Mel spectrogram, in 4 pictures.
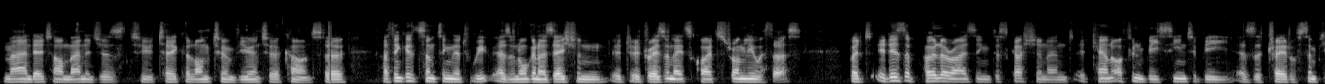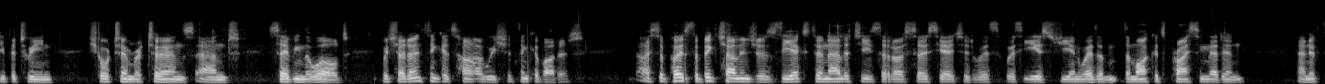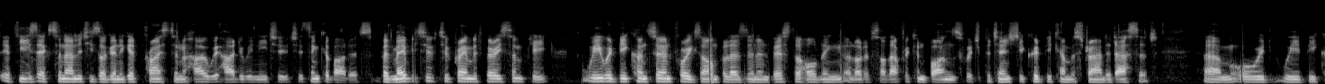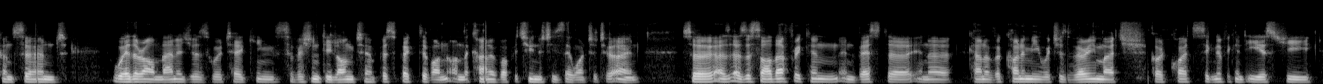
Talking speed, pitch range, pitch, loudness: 205 wpm, 120-130 Hz, 125 Hz, -19 LUFS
